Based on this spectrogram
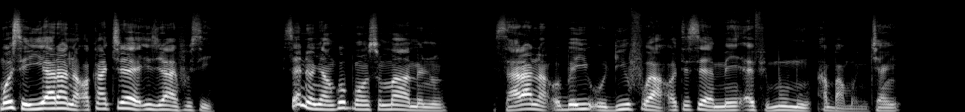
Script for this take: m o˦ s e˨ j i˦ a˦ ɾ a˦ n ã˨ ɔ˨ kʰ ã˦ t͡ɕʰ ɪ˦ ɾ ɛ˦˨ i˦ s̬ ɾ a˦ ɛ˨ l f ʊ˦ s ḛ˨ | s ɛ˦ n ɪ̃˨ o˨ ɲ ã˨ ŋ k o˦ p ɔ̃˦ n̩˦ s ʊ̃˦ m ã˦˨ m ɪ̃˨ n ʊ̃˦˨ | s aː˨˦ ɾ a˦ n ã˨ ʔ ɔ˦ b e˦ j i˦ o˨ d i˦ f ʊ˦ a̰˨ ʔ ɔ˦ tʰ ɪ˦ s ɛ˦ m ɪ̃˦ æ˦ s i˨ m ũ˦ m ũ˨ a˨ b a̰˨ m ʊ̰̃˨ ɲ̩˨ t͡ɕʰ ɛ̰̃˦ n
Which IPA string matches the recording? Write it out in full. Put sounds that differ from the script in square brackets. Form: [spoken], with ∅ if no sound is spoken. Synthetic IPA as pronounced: m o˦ s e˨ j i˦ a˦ ɾ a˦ n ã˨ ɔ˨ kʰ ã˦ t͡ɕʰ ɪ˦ ɾ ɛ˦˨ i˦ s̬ ɾ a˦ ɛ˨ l f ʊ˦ s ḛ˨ | s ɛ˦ n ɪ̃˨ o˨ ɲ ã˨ ŋ k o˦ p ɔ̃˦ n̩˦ s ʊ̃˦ m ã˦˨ m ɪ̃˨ n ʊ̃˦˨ | s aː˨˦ ɾ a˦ n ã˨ ʔ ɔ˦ b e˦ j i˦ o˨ d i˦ f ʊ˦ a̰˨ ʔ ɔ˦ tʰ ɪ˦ s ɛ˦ m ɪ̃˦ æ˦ [f] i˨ m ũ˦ m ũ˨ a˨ b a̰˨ m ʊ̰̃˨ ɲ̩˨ t͡ɕʰ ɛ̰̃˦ n

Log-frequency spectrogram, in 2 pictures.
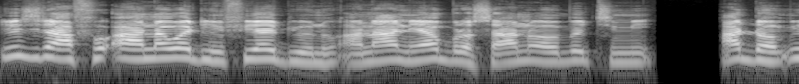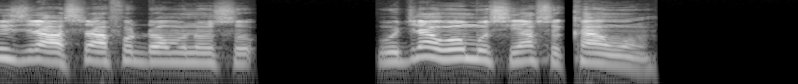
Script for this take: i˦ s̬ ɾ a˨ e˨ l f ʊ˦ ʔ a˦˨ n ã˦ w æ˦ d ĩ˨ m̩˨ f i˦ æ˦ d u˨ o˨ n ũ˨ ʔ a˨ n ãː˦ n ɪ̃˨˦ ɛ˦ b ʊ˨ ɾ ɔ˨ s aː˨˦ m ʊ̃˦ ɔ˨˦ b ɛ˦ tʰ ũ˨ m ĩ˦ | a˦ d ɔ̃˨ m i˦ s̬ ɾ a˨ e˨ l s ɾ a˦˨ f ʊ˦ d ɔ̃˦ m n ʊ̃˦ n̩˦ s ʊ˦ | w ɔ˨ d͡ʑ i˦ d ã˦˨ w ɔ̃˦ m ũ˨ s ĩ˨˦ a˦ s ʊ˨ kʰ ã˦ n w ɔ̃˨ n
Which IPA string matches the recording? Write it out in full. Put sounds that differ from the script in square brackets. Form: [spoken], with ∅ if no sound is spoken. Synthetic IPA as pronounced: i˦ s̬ ɾ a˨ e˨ l f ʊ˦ ʔ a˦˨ n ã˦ w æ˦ d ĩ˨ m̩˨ f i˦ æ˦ d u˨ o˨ n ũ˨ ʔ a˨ n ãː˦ n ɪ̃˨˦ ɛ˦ b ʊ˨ ɾ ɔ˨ s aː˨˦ [n] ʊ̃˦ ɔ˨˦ b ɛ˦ tʰ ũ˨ m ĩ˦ | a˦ d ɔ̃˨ m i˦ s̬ ɾ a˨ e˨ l s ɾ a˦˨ f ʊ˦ d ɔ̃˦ m n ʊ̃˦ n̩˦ s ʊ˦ | w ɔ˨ d͡ʑ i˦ [n] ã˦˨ w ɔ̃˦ m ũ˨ s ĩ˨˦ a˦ s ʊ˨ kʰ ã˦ n w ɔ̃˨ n

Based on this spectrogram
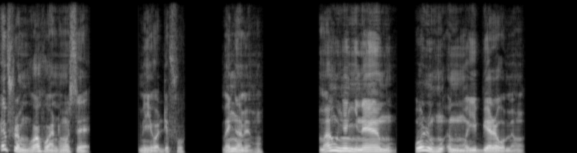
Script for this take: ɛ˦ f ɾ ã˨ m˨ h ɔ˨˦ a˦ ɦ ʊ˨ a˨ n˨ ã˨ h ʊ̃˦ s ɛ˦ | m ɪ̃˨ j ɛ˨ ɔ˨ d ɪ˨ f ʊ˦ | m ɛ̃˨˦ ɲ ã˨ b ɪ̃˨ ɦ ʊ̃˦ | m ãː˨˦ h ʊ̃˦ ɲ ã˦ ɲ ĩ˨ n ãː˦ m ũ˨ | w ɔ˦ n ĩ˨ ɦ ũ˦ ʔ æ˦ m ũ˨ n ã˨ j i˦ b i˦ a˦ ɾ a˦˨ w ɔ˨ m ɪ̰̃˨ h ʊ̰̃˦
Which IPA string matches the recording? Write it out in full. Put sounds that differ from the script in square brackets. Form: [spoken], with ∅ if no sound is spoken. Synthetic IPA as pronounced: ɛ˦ f ɾ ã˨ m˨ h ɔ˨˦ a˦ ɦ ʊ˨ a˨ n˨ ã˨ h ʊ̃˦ s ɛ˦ | m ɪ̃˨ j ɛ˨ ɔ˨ d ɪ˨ f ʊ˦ | m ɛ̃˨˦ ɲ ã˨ [m] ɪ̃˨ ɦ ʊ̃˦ | m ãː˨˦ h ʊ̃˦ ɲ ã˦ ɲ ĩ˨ n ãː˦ m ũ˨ | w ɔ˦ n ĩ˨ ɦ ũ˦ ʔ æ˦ m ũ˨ [m] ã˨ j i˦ b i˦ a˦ ɾ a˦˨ w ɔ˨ m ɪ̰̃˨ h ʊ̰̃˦

